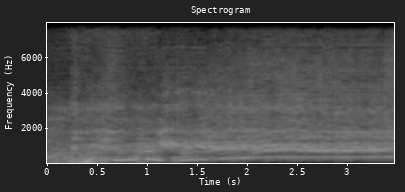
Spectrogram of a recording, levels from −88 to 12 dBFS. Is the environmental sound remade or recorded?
remade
